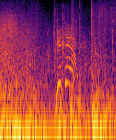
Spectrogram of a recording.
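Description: A young woman shouts through a radio transmission.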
